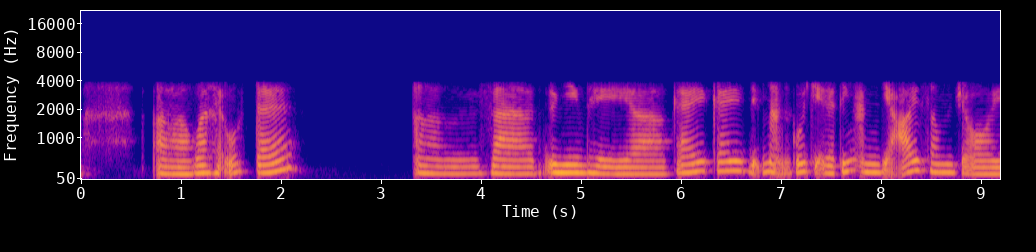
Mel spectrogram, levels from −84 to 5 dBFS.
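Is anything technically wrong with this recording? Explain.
Yes. Throughout the speech, the voice sounds buzzy, thin and synthetic, with nothing above 4 kHz: heavy AMR narrowband mobile codec damage. AMR-NB rebuilds speech from a vocal-tract model fed by sparse pulses, and this much degradation points to a low mode around 5.9 kbps.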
